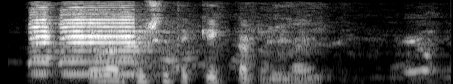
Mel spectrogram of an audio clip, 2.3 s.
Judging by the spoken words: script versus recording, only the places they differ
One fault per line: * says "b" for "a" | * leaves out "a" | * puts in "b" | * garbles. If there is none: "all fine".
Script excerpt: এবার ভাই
* puts in "খুশিতে কেক কাটুন"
